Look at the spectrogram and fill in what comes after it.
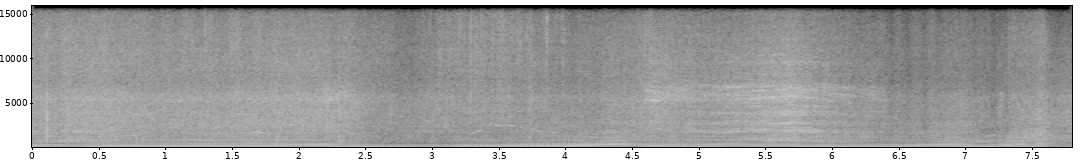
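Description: Jeep engine revving in repeated surges, rising and falling in pitch, under load while crawling up a boulder ledge.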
